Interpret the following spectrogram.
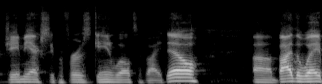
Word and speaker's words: Vidal: Jamie actually prefers Gainwell to Videll. By the way, pronunciation cops, pronunciation police. It is Videl, not Vidal.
